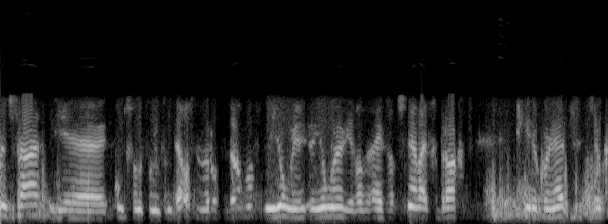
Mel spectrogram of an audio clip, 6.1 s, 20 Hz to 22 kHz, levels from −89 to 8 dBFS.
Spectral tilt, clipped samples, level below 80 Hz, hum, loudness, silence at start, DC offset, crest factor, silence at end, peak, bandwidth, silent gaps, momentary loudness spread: -9.5 dB/octave; under 0.1%; -74 dBFS; none; -22 LUFS; 0 s; under 0.1%; 14 dB; 0 s; -8 dBFS; 4 kHz; none; 8 LU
